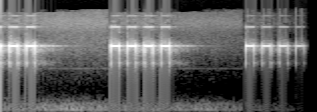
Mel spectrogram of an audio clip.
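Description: Countdown timer's digital alarm beeping at zero: rapid high-pitched beeps in short groups of about five, one group roughly every second.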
